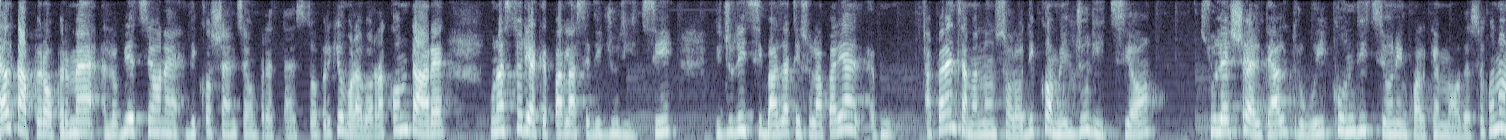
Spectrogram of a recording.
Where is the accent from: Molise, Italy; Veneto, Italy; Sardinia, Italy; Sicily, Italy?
Sardinia, Italy; San Gavino Monreale; now in Sinnai, Italy; in realtà sono originaria di San Gavino Monreale, non vivo più a San Gavino, anche se rimarrà il mio paese, frequento spesso, ahimè non in questo periodo, vivo a Sinnai, però sono sangavinese doc.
